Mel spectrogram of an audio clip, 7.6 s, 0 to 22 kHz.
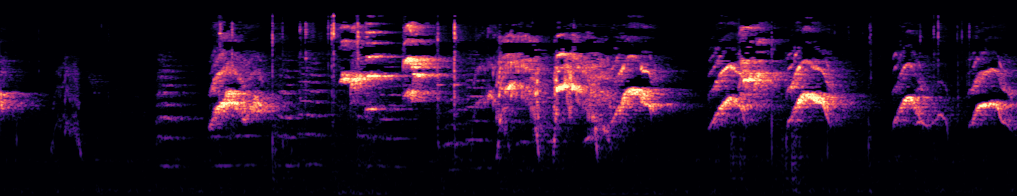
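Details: White-bellied caiques kept together in Tokachi, Hokkaido, Japan, June 2023, as an adult pair receives a new young bird aged just over two months. A run of about a dozen harsh, rasping squawks comes in irregular bursts, some overlapping.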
